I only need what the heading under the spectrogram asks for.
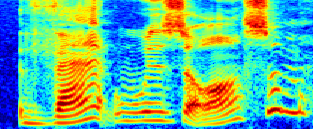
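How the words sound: The voice rises at the end, like a question.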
